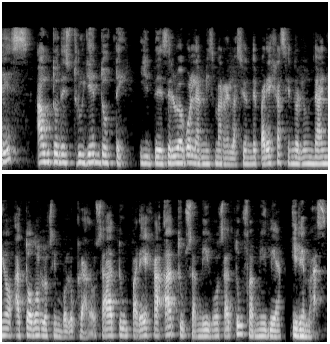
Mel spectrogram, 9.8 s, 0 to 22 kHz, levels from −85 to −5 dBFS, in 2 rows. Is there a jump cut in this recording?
no; 0 cuts

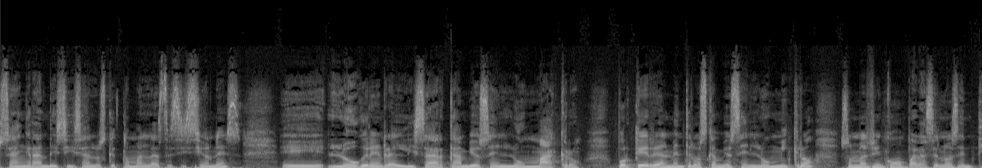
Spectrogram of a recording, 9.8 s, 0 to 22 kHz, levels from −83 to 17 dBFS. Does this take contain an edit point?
no; 0 cuts

